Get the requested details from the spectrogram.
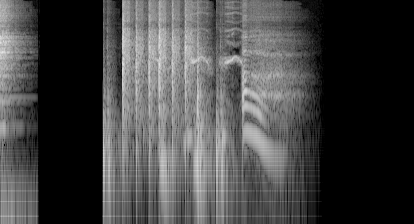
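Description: A cartoon cat makes a high squeaky voice sound.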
